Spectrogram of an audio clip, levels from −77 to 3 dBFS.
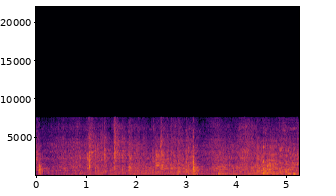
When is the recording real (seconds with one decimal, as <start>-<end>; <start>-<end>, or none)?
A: none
